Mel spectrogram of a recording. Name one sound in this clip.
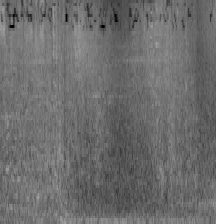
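A large explosion booms and crumbles.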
